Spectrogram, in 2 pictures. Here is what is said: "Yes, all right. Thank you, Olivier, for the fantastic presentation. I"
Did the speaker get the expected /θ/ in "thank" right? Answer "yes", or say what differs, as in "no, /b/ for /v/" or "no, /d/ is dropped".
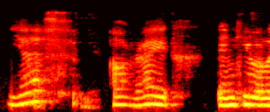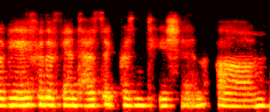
yes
